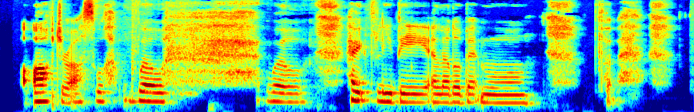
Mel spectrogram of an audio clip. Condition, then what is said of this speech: Stuttering. Every time because I have a stammer and it's variable, it's changeable.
